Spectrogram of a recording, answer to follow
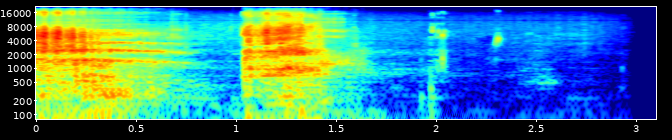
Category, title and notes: Sound effects > Experimental
Creature Monster Alien Vocal FX (part 2)-065
devil, Sfx, Alien, dripping, mouth, demon, Creature, fx, zombie, howl, gross, grotesque, growl, snarl, weird, Monster, bite, otherworldly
